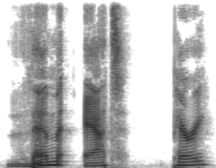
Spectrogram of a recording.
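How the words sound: The m sound ends the first word. The name is misread. The speaker calls it wrong. "I thought it was"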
